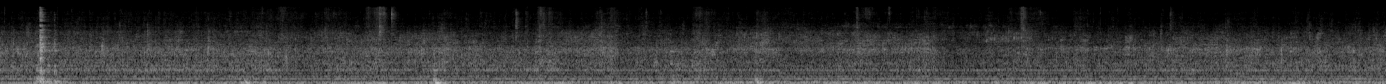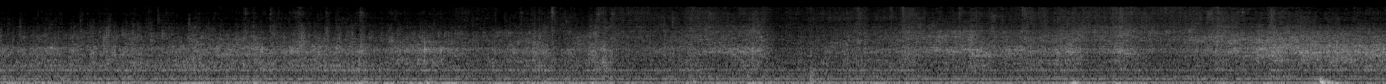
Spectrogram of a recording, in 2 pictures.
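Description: Stir-frying: a silicone spatula stirring tempe and potato crisps in a nonstick wok over a steady hum and hiss, with a few sharp knocks of the spatula against the pan.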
